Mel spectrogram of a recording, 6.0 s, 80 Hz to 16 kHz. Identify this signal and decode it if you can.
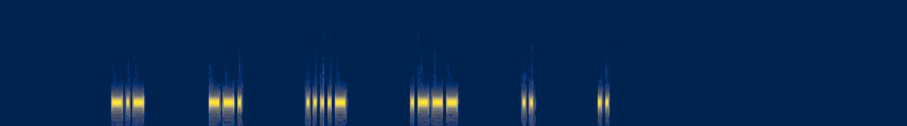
Morse code, heard as a keyed tone, about 47 wpm, spaced as for 17 wpm, 700 Hz. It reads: KG4JII
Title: USA Call Signs - 6x Character Spacing - 50wpm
